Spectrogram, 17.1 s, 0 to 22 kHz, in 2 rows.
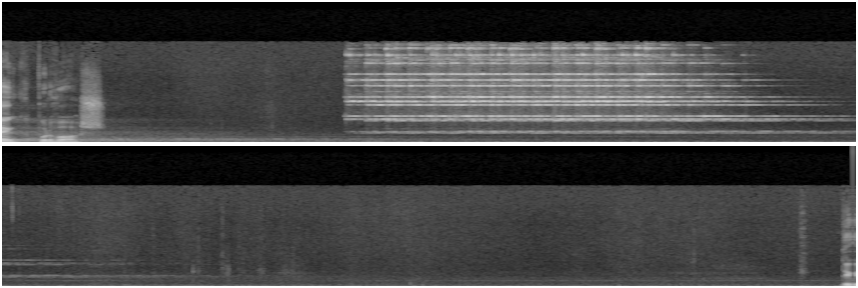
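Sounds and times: altar bell ringing: 3.4 - 10.5.

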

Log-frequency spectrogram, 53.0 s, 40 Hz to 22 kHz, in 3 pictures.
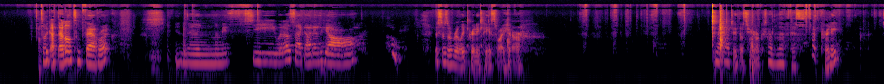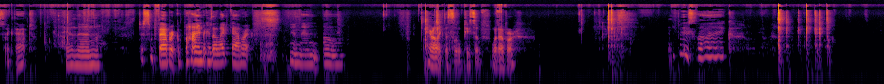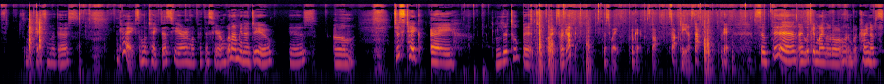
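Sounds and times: paper and fabric crinkling: 46.3 - 52.3.

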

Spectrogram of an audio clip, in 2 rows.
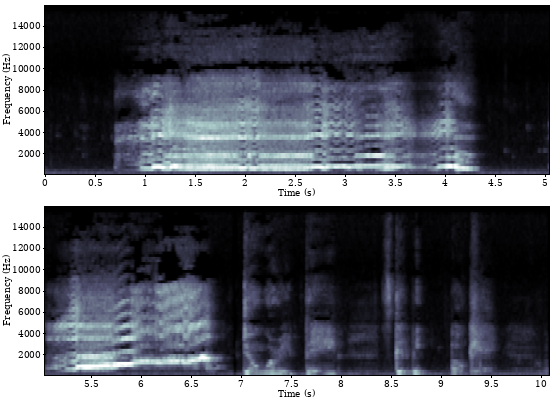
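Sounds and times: child wailing: 0.8 - 4.4, 5.1 - 6.9.

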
